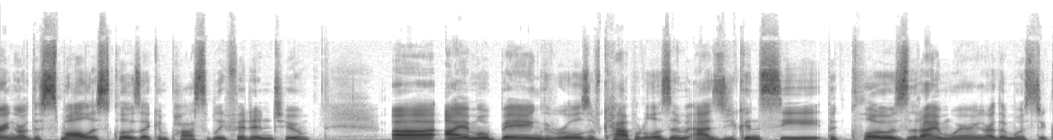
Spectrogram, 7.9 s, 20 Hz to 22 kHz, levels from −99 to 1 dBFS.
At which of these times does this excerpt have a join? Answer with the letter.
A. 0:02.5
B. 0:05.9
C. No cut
C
